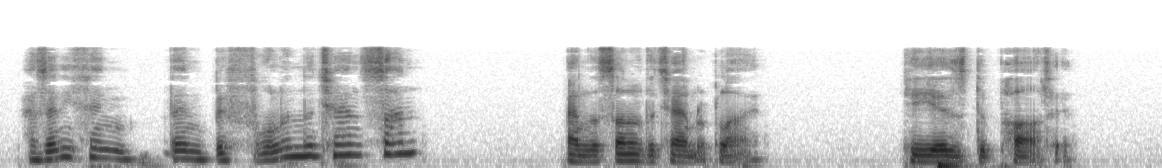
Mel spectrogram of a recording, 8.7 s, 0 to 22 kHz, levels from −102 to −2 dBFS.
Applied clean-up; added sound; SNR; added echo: none; none; none; none.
